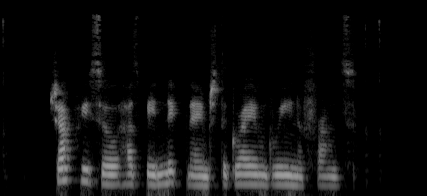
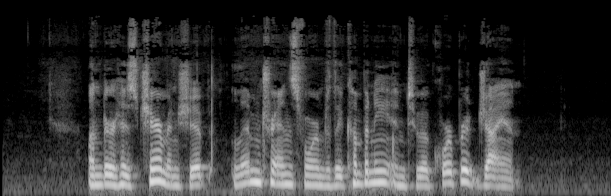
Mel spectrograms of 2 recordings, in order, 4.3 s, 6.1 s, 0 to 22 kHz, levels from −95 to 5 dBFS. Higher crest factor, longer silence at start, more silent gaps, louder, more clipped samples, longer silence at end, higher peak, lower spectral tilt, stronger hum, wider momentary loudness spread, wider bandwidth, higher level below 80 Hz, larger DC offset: first, 24 dB vs 16 dB; second, 0.5 s vs 0.9 s; neither; second, -41 LUFS vs -19 LUFS; neither; second, 0.75 s vs 0.95 s; second, -20 dBFS vs -2 dBFS; second, -5 dB/octave vs -6.5 dB/octave; neither; first, 13 LU vs 7 LU; about the same, 16.5 kHz vs 15.5 kHz; second, -82 dBFS vs -54 dBFS; neither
